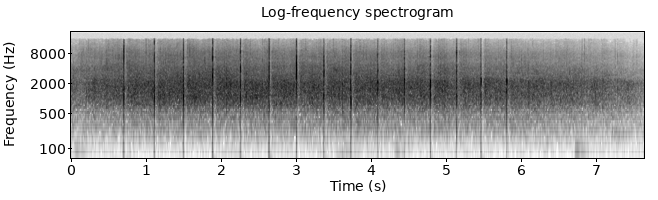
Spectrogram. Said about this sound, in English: So before I talk about Paul a little bit more, can we just give Pastor Ken Smith and our staff a round of applause?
